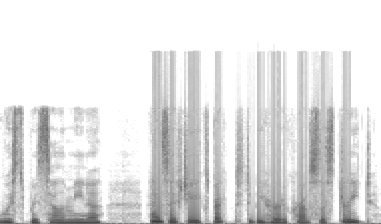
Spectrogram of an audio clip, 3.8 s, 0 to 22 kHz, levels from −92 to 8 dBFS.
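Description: From 1.40 s to 3.5 s, a block size mismatch truncates each block's end. A 100 Hz buzz appears. Speech runs 1.09 times faster, timbre unchanged.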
